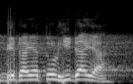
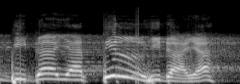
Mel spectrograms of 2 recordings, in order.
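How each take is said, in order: First: The first word ends with a 'u' vowel. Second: The first word ends with an 'i' vowel. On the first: The speaker calls it wrong. "Nyeluke Bidayatul Hidayah" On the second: The speaker calls it right. "Harus sebah dibacanya Bidayatil Hidayah karena anak huruf jerbe"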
